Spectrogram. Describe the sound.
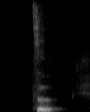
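A single short, buzzing voiced "z" sound showing how Spanish "zi" is pronounced, held for about half a second with a bee-like vibration in the throat, followed by a faint, soft hiss.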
